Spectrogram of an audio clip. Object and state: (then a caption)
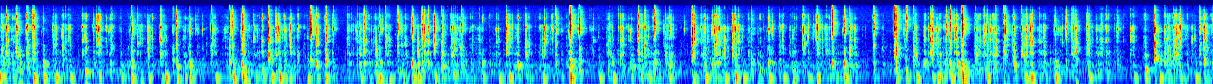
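Plastic computer keyboard being typed on. Both hands type continuously with their fingertips on a black full-size plastic computer keyboard resting on a desk; the keyboard is likely mechanical and has a hollow body. Rapid, bright, clicky key taps stop almost instantly and have little low end. The typing runs in dense bursts with a few brief pauses.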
